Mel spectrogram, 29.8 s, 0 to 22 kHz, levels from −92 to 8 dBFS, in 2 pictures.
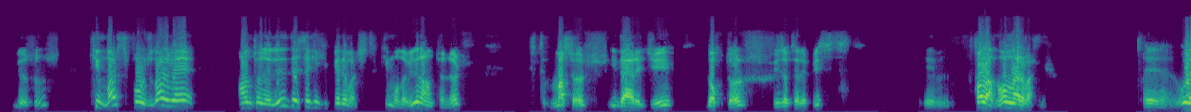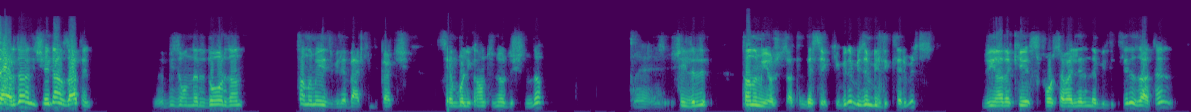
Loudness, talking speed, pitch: -19 LUFS, 105 wpm, 275 Hz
